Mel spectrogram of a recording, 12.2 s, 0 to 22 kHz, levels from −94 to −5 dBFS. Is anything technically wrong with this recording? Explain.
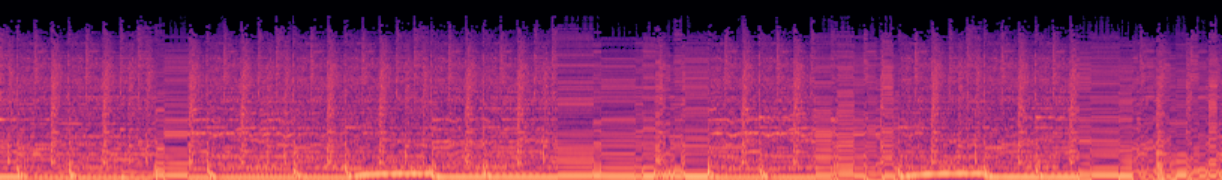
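Yes. Robotic sound from repeated short buffers at 1.54–1.88 s, 5.59–7.09 s, 8.17–9.02 s and 10.78–12.22 s, likely from audio arriving too seldom so a 15 ms slice is looped. This imposes a rigid 66.8 Hz metallic buzz, covering all of the first two stretches and most of the last two. It shows as identical repeating cycles in the waveform and evenly spaced 66.8 Hz harmonic lines on a spectrogram.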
